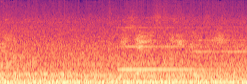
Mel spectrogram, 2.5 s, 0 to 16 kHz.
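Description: Cabin drone of a Mercedes-Benz O530 Citaro city bus under way, heard from a passenger seat: the rear-mounted OM906hLA six-cylinder diesel and road noise as a steady low rumble. A thin steady whine comes in about a second in.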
